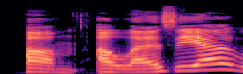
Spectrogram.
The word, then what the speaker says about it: Alezeia: That's by Alezia, which is spelled Alezeia. Hopefully I said that right. Yep.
